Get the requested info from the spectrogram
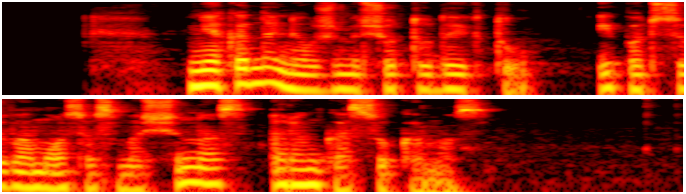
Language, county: Lithuanian, Klaipėda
